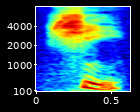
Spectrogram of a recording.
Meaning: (pronoun) 1. The female (typically) person or animal previously mentioned or implied 2. A ship or boat 3. A country, or sometimes a city, province, planet, etc
- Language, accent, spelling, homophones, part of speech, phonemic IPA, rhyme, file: English, US, she, sidhe / Xi / shee, pronoun / noun / verb / determiner, /ʃi/, -iː, En-us-she.ogg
